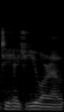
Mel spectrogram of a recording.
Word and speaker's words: thurl: They're both pronounced the same way, but one with an I in the middle and one with a U, Thirl and Thurl.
